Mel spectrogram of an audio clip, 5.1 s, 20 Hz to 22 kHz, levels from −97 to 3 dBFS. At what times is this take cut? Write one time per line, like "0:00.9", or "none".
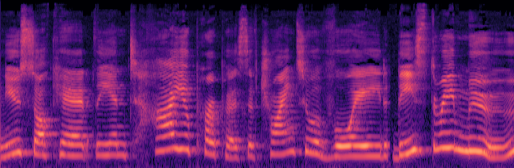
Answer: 0:00.9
